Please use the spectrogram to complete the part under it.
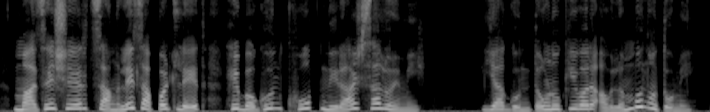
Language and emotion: Marathi, sad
